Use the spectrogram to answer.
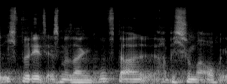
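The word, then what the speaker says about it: Grøvdal: Es wird auch ein sehr spannendes Debüt geben, nämlich mit von einer norwegischen Athletin, nämlich Caroline, ich glaube, Grofdal spricht man so aus, richtig? – Grofdal, ja.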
